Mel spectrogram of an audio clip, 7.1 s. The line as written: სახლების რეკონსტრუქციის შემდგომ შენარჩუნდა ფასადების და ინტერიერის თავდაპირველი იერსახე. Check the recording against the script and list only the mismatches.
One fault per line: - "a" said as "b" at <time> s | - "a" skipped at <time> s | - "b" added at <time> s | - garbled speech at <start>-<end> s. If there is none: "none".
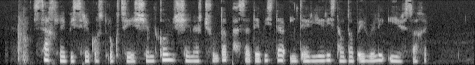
none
